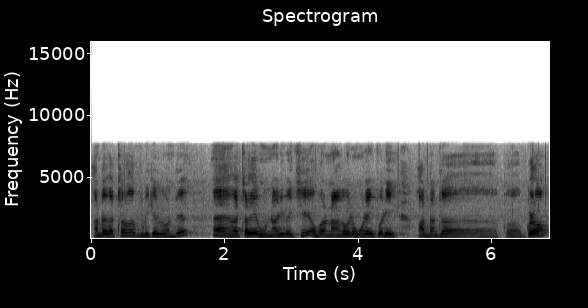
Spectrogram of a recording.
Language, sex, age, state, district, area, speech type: Tamil, male, 60+, Tamil Nadu, Erode, rural, spontaneous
